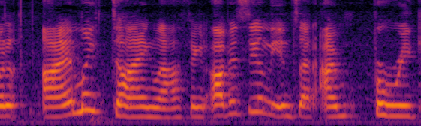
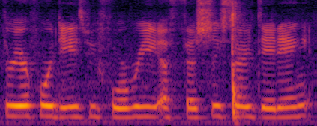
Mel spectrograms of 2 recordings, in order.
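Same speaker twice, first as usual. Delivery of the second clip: normal talking voice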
